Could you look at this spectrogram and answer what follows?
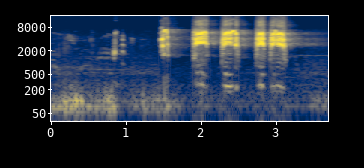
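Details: Black francolin call: a sharp opening note, then four loud, harsh, grating syllables in quick succession, each rasping and buzzy. Faint low rumbling and a few distant chirps precede it.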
